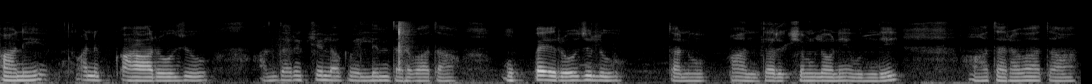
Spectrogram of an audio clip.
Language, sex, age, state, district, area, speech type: Telugu, female, 45-60, Telangana, Mancherial, rural, spontaneous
